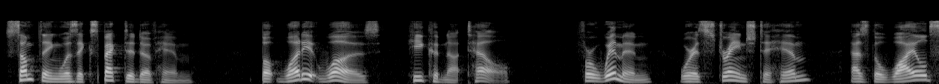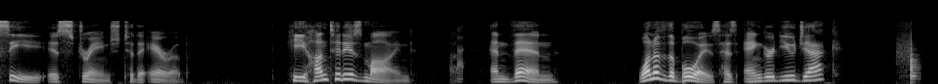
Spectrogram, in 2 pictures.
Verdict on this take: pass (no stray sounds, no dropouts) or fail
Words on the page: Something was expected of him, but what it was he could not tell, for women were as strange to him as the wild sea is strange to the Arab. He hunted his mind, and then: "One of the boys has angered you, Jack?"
fail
